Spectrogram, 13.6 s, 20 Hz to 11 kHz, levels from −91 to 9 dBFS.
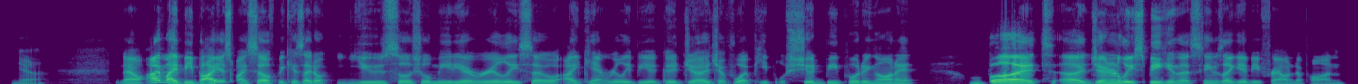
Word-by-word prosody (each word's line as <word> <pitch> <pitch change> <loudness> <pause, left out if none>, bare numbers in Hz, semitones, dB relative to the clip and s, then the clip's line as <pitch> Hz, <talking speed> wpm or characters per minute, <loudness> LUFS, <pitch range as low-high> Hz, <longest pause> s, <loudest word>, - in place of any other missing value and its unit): Yeah. - - -18 0.8
Now, - - -2
I - - +8
might 135 - +6
be 120 - 0
biased 105 -1 +3
myself 110 -3 0
because 105 0 -9
I 110 - 0
don't 105 -1 -4
use 110 +6 -7
social 125 -1 -5
media 120 +1 -5
really, 115 +1 -4
so 95 -5 -5
I - - -4
can't - - -10
really 95 0 -6
be 95 +2 -8
a 90 - -6
good 90 +2 -8
judge 95 -2 -4
of - - -10
what - - -3
people - - -16
should 95 0 -6
be 115 +2 -6
putting 120 +1 -5
on 110 -1 -3
it, 130 +3 -8 0.5
but, 120 -2 +7
uh, 110 0 +1
generally 135 +1 +2
speaking, 115 -1 -1
that 100 0 -5
seems 110 -4 -8
like 95 -2 -2
it'd 95 -1 -4
be 90 - -8
frowned 85 -1 -9
upon. 80 - -13
110 Hz, 180 wpm, -24 LUFS, 100-120 Hz, 0.8 s, I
